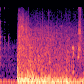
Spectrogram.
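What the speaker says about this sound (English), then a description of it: "Next one is explosion. You saw me use this earlier, it's really good for bosses." An explosion ability goes off in a video game, a sudden loud boom that cuts in after a quiet moment and then rolls on as a sustained rumbling blast.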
